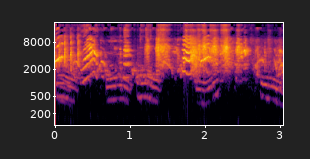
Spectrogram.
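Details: Indian ringneck parakeets, a group of talking parrots, giving rapid, harsh, squawky chatter mixed with short whistled slurs, several birds overlapping with no break.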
